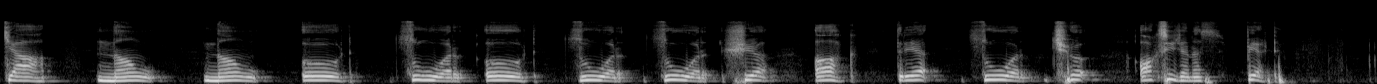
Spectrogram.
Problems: none marked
